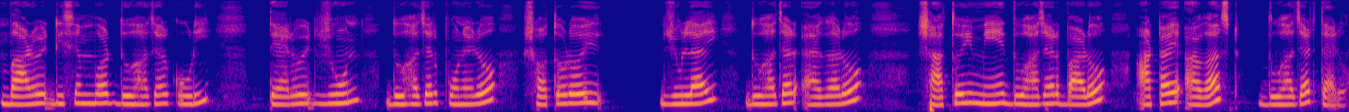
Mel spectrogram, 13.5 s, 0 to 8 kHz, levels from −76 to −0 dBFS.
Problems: none marked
